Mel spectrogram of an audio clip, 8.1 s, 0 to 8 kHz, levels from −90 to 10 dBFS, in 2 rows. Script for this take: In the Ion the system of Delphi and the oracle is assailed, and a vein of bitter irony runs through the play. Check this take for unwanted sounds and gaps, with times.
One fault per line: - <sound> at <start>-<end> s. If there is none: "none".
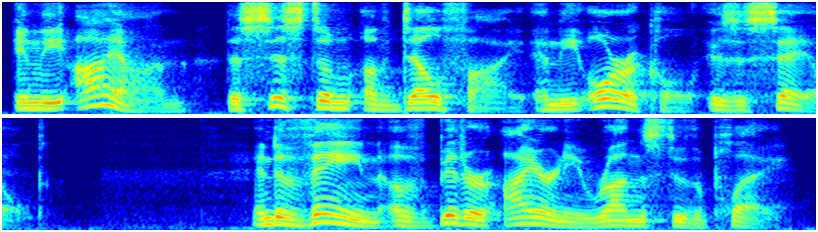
none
